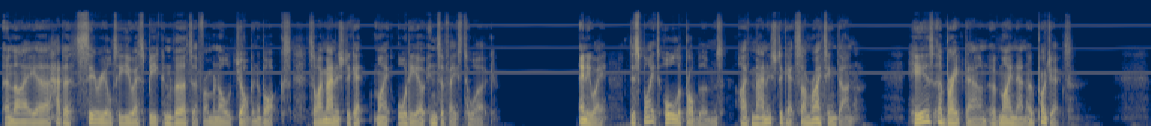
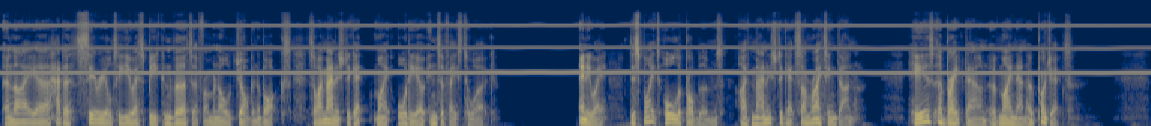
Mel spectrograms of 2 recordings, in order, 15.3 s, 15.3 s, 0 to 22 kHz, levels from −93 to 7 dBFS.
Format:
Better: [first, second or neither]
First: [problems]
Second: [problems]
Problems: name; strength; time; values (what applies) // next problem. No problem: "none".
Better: first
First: high-pitched whine; faint; throughout; 2 kHz, 30 dB below the speech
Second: high-pitched whine; loud; throughout; 2 kHz, 7 dB below the speech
